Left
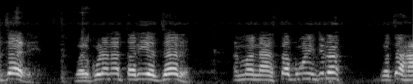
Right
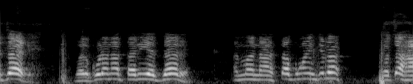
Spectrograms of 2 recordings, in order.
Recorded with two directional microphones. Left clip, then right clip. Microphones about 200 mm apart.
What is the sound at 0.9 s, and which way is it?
Speech, 25° left (ahead or behind).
